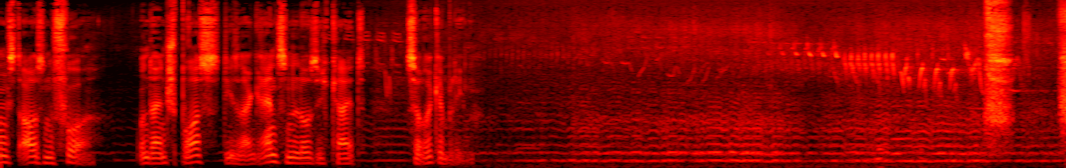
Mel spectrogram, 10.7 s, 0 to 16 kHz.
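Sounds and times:
speech: 0:00.0 - 0:04.8
wasps buzzing around leftover fig bread on a garden table: 0:00.9 - 0:10.6.

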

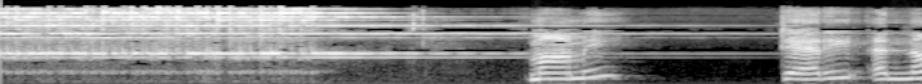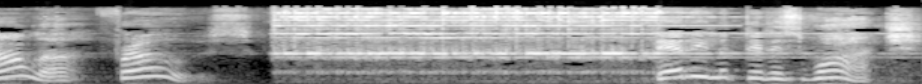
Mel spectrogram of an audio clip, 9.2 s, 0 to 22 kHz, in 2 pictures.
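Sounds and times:
home telephone ringing with a trilling electronic bell tone: 0:00.0 - 0:04.0, 0:06.0 - 0:09.2
speech: 0:02.6 - 0:03.2, 0:03.9 - 0:06.0, 0:07.9 - 0:09.2.

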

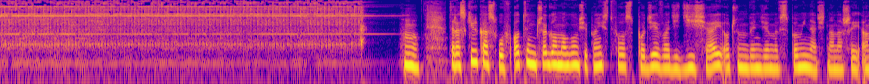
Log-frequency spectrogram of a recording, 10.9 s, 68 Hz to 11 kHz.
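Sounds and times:
alarm clock ringing: 0:00.0 - 0:05.0
speech: 0:05.0 - 0:10.8.

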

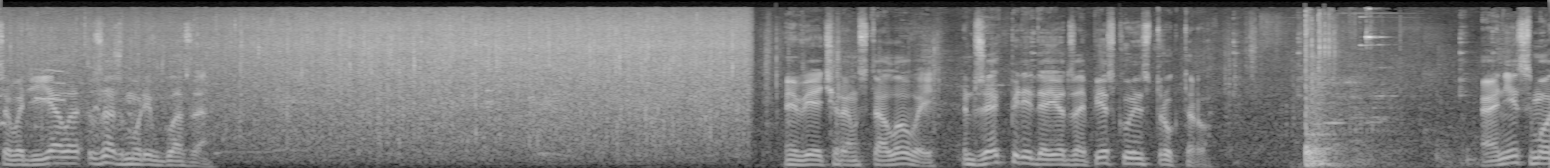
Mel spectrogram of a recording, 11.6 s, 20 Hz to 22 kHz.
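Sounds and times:
speech: 0:00.0 - 0:01.8, 0:05.9 - 0:10.0, 0:11.1 - 0:11.6
steady rain pouring down beneath trees: 0:00.0 - 0:05.7.

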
